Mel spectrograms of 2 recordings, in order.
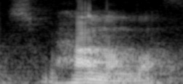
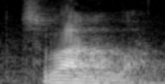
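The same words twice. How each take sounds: The two takes are said the same way.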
